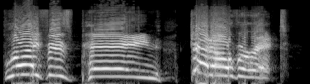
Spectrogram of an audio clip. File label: taunt life is pain get over it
